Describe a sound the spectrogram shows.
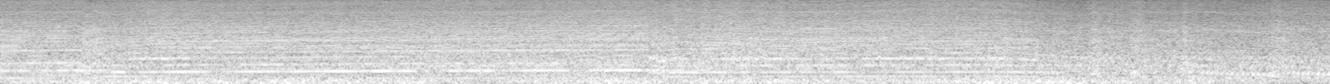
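A Formula One racing car engine screams at high revs.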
